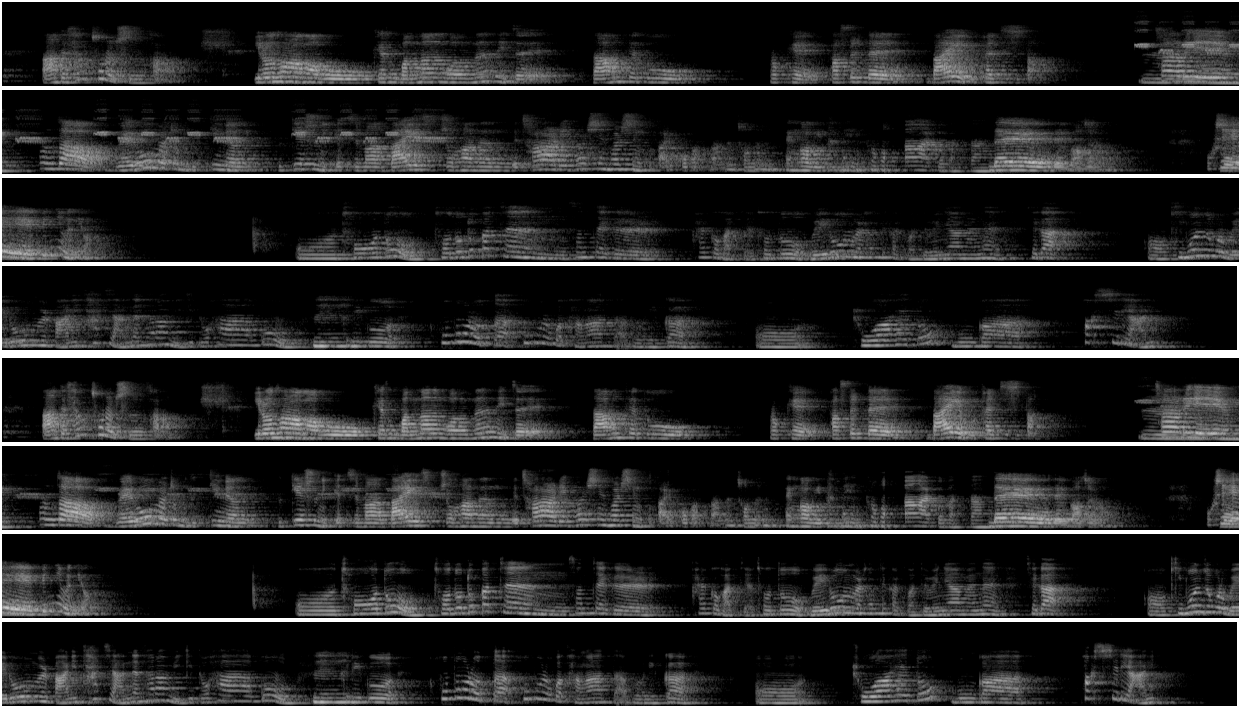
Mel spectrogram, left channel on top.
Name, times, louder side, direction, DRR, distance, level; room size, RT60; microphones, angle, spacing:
voice 1, 0.4-1.7 2.0-5.5 5.9-6.9 7.7-10.4 11.5-12.3 12.7-21.0 22.2-23.6 24.1-25.7 40.2-40.6, right 3 dB, 30° right, 4 dB, 0.9 m, -29 dB
voice 2, 2.7-3.2 11.4-12.5 20.6-22.3 24.5-25.3 27.7-31.3 31.6-35.4 36.2-40.2 40.5-41.1 41.5-44.1 44.6-45.2 45.6-47.4 47.9-48.6, right 4 dB, 65° right, 7 dB, 0.8 m, -35 dB
sound 1, 11.3-12.8 13.3-14.8 15.3-16.9, left 9 dB, 75° left, 0.6 m, -38 dB
6.3 x 5.2 x 6.2 m, 1.0 s
head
